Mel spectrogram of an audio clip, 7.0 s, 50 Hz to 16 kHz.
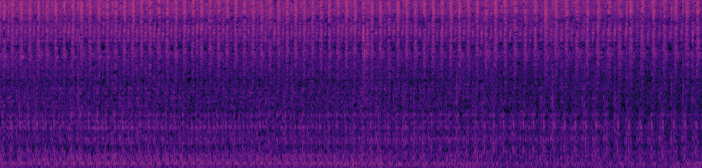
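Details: Vintage Mamod steam traction engine, stored 40-plus years, after cleanup: quick, light chuffing that stays steady with no knocks or hesitation; running smoothly.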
